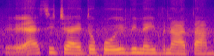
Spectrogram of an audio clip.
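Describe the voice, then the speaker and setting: A woman's voice: medium pitch, fairly even intonation, measured pace, a bit bright, slight background noise, natural voice. A woman voicing a harsh, domineering middle-aged mother-in-law who scolds and bosses her daughters-in-law. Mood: scolding. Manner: scolding, bossy.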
